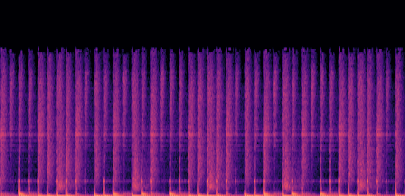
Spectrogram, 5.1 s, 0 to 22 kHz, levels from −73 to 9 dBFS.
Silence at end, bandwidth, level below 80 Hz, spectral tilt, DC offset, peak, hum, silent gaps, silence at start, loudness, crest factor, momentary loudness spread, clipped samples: 0 s; 17 kHz; -18 dBFS; -4.5 dB/octave; under 0.1%; 0 dBFS; none; none; 0 s; -16 LUFS; 14 dB; 3 LU; under 0.1%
